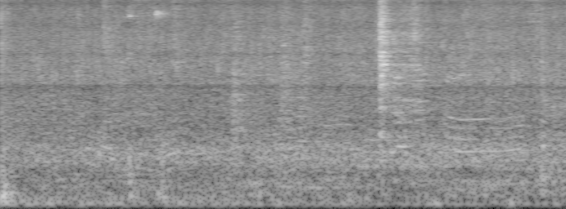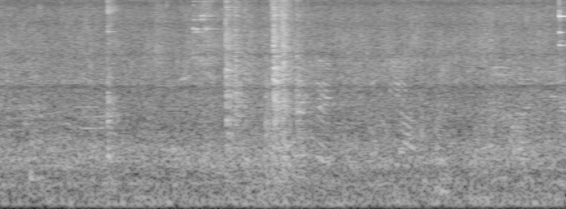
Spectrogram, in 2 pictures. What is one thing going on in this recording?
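Metal utensils clink and scrape against pans and containers.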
